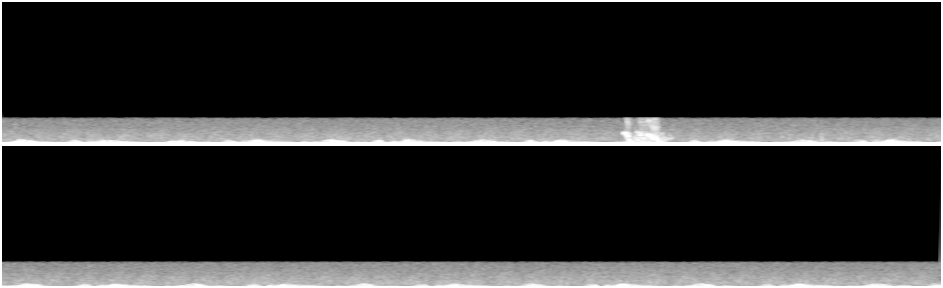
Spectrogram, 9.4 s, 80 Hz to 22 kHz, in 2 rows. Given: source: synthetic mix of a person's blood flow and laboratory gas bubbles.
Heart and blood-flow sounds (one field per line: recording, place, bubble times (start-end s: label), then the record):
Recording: Doppler ultrasound of blood flow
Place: precordium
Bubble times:
3.09-3.35 s: bubbles
From the record:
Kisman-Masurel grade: 113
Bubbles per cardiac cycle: 1 to 2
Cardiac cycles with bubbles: 1 to 10%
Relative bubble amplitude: loud (0.450 to 0.775)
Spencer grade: 1 (occasional bubble signal discernible with the cardiac motion signal, with majority of cardiac periods free of bubbles)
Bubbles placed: only in the low amplitude regions of the cardiac cycle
